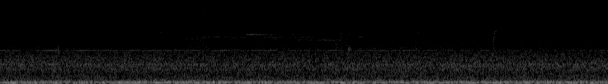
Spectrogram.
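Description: A few faint, short songbird chirps, mostly in the middle, over a steady low rumble.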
